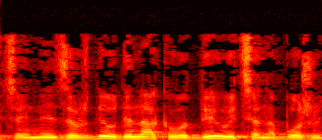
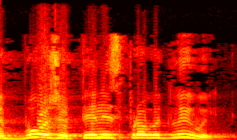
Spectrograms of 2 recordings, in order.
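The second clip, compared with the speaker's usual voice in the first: mock accusation; 6 semitones higher, 5 dB louder than usual. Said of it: "Він каже".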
